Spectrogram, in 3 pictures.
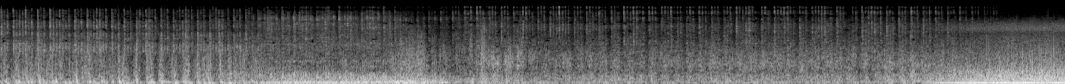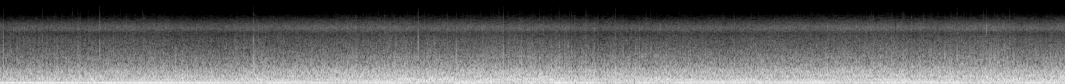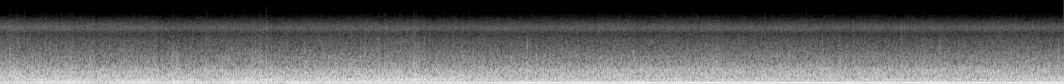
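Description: de Havilland Tiger Moth's Gipsy Major four-cylinder engine and propeller running at low power, then opening up suddenly about nine seconds in to full takeoff power. It holds a loud, steady drone as the biplane lifts off and climbs.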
